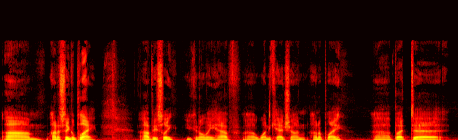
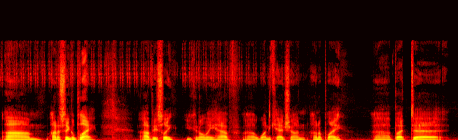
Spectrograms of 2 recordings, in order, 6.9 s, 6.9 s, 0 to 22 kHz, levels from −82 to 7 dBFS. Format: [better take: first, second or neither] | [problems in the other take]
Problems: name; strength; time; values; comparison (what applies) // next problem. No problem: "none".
first | animal sounds; faint; throughout; 25 dB below the speech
